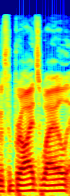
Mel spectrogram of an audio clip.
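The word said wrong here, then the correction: Bryde's whale: and the big eye, the reef fish? – Yeah, so it's pronounced brooder's whale.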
